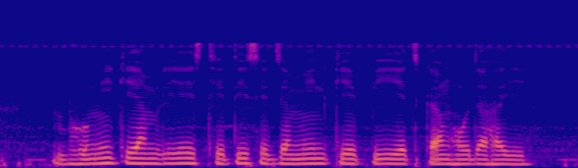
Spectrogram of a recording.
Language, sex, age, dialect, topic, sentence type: Magahi, male, 56-60, Central/Standard, banking, statement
